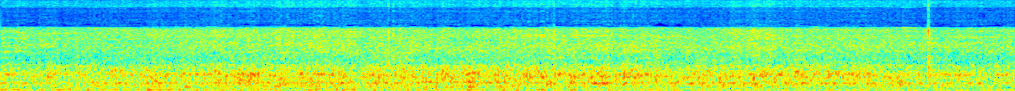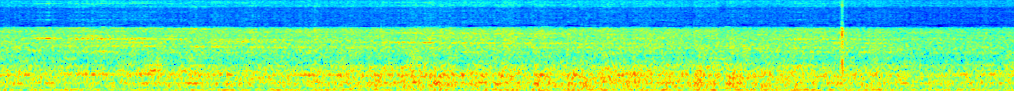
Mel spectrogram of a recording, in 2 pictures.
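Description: High-sided freight cars rolling past close by, making a steady rumble and rattle of steel wheels on rail. Two sharp clicks stand out, about halfway through and near the end.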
